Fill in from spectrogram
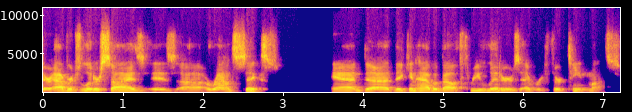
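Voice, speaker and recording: The speaker has a plain, everyday voice. The pace is fairly slow. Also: man. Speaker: environmental scientist. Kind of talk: conference presentation. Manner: casual, many filler words.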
